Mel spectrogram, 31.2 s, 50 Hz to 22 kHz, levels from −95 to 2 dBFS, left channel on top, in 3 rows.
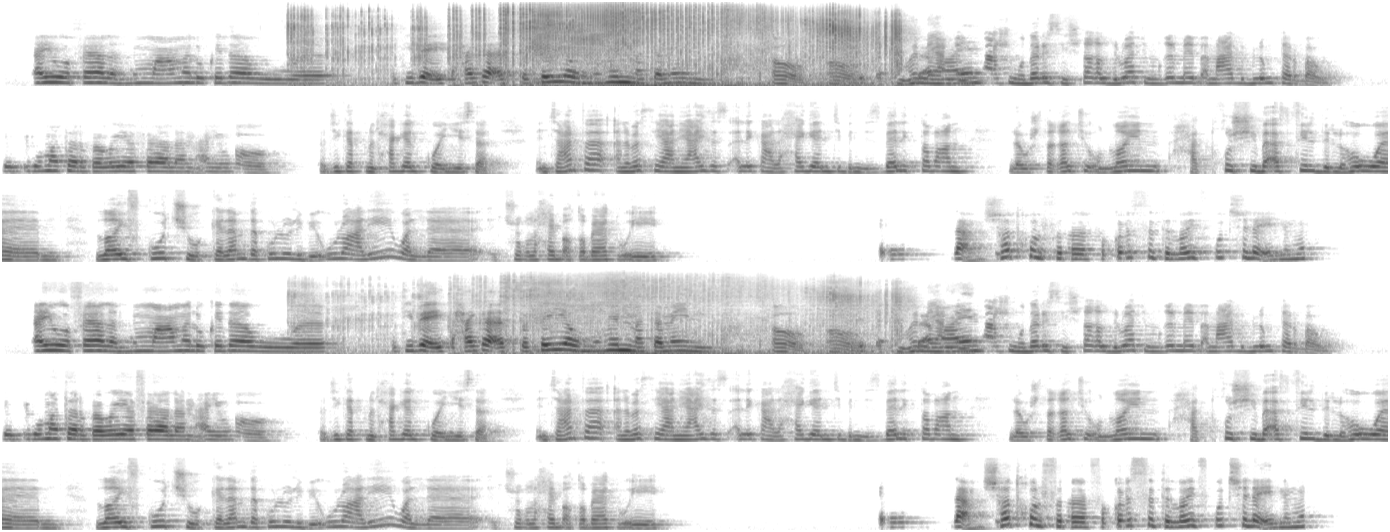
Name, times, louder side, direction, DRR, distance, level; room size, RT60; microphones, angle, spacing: voice 1, 0.2-2.4 3.0-5.4 6.9-7.4 10.4-12.1 27.4-27.6 27.9-30.6, right 3 dB, 65° right, 0.9 m, -37 dB
Zipper (clothing), 1.3-1.4 1.7-1.8 2.1-6.8, left 8 dB, 90° left, 0.9 m, -42 dB
voice 2, 5.8-10.0 12.1-12.5 12.8-14.1 14.4-17.7 18.0-25.8, equal, 5° left, 0.6 m, -44 dB
17.5 x 10.5 x 3.5 m
head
